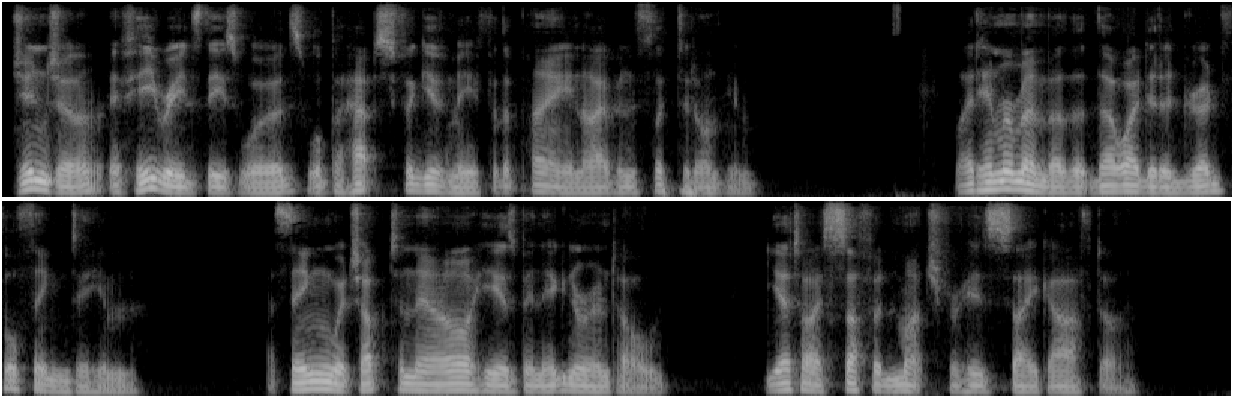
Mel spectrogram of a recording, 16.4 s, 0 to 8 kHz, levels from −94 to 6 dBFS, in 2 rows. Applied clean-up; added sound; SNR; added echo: neural mask model DeepFilterNet 3.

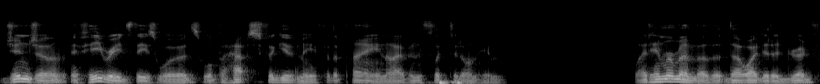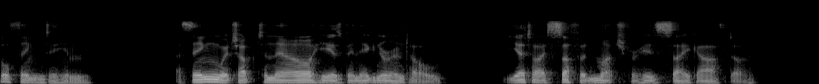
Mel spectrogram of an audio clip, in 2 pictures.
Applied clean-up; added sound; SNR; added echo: none; none; none; none.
